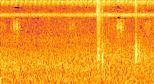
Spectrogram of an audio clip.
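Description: Outdoor ambience of a steady, high insect drone like crickets over a low wind rumble, with a few faint ticks.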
